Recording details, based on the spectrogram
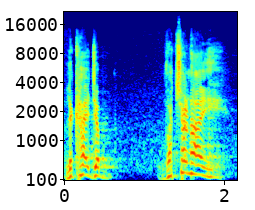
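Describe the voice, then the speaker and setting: A male pastor preaching a sermon, calling out to the congregation and later praying softly. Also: animated, a crowd in the background. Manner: preaching, rising to shouted calls to the congregation; soft, low, slow in prayer. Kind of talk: sermon and closing prayer.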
